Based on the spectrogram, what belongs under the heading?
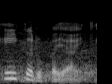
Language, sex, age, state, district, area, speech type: Sanskrit, female, 45-60, Maharashtra, Nagpur, urban, spontaneous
